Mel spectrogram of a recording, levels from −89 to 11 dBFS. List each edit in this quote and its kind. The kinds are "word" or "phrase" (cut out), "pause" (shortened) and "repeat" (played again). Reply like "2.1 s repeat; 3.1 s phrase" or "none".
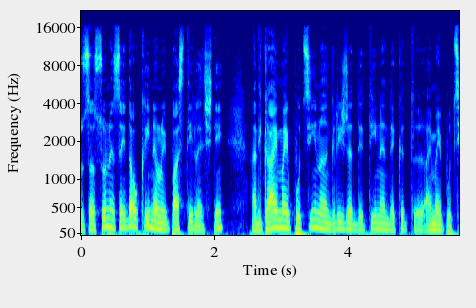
none

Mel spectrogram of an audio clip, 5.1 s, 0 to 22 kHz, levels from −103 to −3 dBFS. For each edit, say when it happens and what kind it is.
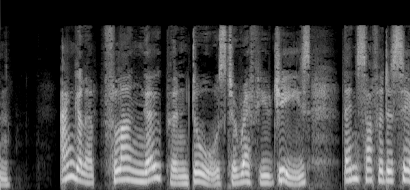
1.2 s word; 2.4 s word

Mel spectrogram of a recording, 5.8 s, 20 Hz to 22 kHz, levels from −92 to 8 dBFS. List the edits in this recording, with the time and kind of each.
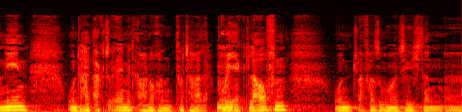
1.1 s word; 1.7 s word; 2.6 s word; 4.5 s word

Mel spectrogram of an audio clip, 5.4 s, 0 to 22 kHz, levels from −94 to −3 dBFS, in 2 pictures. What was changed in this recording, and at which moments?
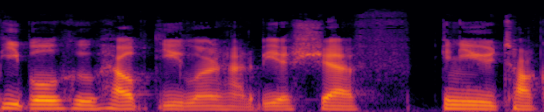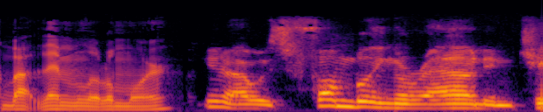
3.7 s pause

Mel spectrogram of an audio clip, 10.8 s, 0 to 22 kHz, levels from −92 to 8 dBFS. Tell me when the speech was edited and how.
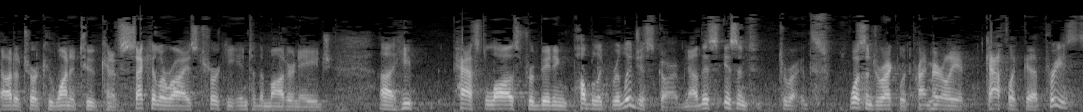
none

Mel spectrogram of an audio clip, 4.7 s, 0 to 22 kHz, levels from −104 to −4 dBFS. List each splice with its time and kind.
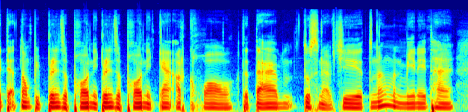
1.0 s repeat; 2.4 s pause; 3.7 s word

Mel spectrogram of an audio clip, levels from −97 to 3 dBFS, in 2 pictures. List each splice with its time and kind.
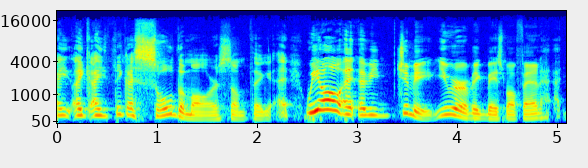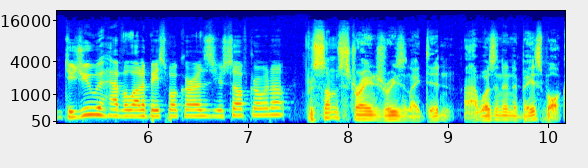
7.5 s pause; 9.1 s pause

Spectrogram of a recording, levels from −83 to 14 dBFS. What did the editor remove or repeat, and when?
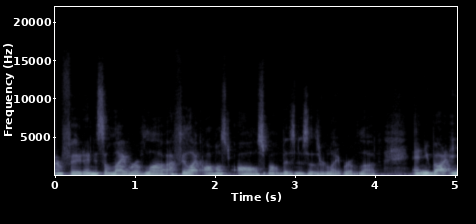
none

